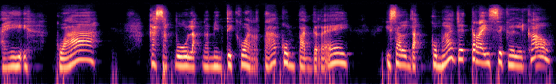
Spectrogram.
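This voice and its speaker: A woman's voice: fairly low pitch, lively intonation, slow pace, heavily acted. A woman acting in a radio drama as a meek, pleading elderly gambling mother, with a hesitant, stammering delivery and a Filipino Ilocano accent. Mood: wheedling.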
